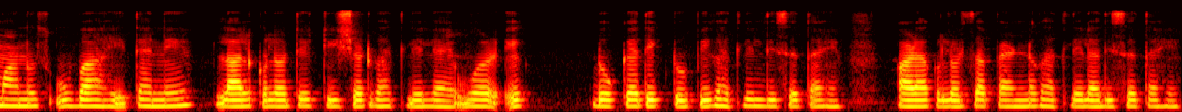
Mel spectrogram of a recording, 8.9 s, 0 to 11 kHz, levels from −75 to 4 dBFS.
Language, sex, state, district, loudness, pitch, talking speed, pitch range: Marathi, female, Maharashtra, Solapur, -19 LUFS, 185 Hz, 155 wpm, 185-190 Hz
